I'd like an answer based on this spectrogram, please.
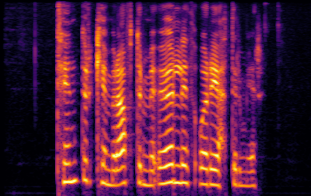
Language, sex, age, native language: Icelandic, female, 40-49, Icelandic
